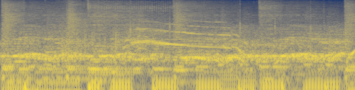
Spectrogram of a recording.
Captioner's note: Aditi & Padmini screaming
